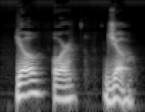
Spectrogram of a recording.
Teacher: Through the majority of the Spanish-speaking world, it's going to sound somewhere between an English Y and an English J.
